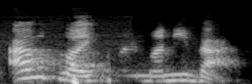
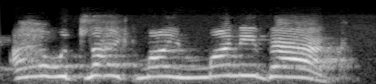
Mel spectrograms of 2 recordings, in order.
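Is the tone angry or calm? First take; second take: calm; angry. First: It sounds calm and polite. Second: It sounds urgent and angry.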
